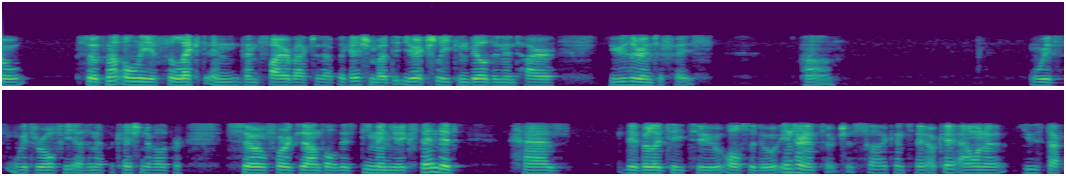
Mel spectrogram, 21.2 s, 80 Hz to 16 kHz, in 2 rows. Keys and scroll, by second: 1.0 Down, 3.2 Up, 3.6 Return, 4.9 Page_Down, 7.8 Up, 8.0 Up, 9.8 Escape, 10.6 alt+space, 11.8 Down, 16.3 Return, 19.2 Return.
